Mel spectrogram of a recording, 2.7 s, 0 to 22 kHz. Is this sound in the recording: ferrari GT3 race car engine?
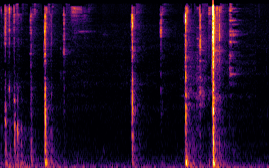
no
